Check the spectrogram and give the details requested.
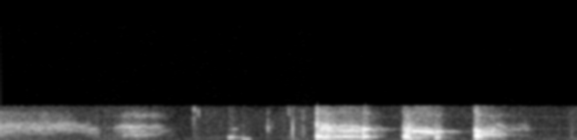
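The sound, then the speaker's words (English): A raspy throat clearing followed by three loud, deep coughs in quick succession, forceful, with brief gaps between each harsh burst, as a person is told to cough during a deliverance prayer. “Take a deep cough and they'll all come out now.”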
